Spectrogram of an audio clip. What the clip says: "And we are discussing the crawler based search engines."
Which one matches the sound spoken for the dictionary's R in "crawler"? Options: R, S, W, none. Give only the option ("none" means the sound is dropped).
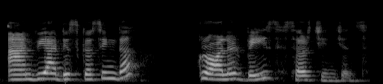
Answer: R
